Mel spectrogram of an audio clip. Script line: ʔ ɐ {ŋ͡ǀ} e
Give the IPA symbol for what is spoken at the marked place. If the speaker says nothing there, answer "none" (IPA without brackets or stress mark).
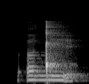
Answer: ŋ͡ǃ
